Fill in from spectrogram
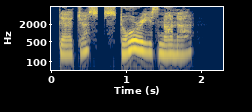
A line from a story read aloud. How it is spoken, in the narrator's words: Amelia said quietly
